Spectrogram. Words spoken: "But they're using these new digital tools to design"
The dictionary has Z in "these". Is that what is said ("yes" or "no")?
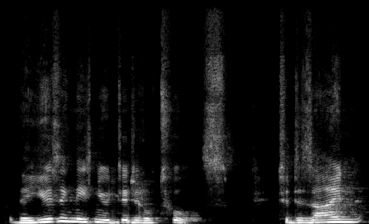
yes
